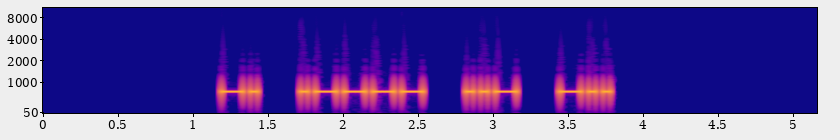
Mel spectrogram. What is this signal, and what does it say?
Morse code, heard as a keyed tone, about 25 wpm, spaced as for 18 wpm, 700 Hz. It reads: N1UD
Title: USA Call Signs - 2x Character Spacing - 25wpm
